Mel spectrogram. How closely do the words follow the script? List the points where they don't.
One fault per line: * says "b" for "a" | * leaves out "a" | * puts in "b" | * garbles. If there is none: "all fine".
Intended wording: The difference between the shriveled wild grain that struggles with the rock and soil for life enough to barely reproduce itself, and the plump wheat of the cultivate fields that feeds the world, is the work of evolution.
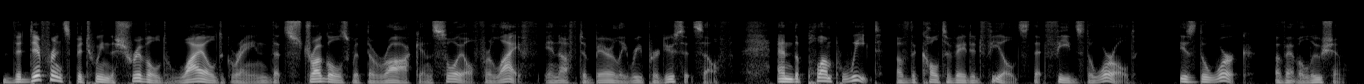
* says "cultivated" for "cultivate"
